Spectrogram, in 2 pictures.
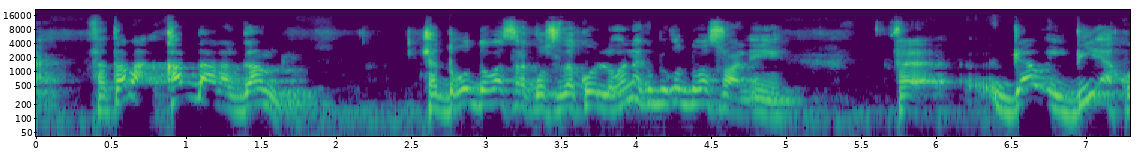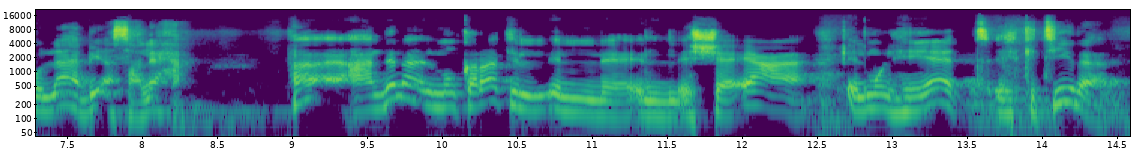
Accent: Egypt; زي ما كان يقول عندنا في مصر اتعشت

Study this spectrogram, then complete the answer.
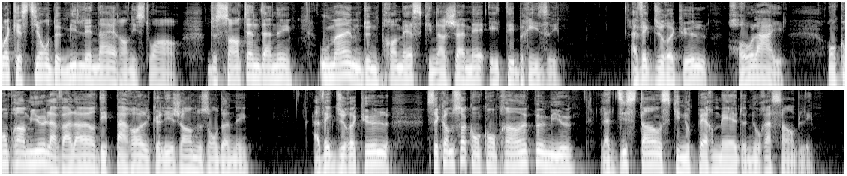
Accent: Quebec, Canada; accent: Québécois; déformée par mon accent québécois, bien sûr

